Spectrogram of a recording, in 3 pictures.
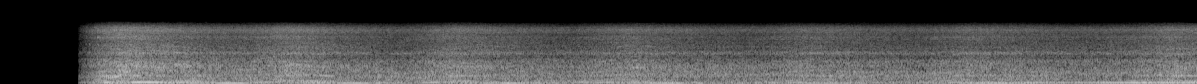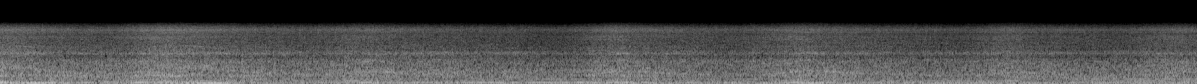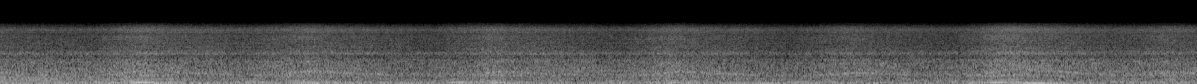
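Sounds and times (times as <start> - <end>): car engine revving: 0.8 - 35.9.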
